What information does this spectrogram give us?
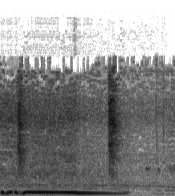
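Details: A single long puter pelung coo from a Barbary dove, which opens with a brief wavering flourish, holds a steady tone, then drops slightly and fades out after about a second.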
